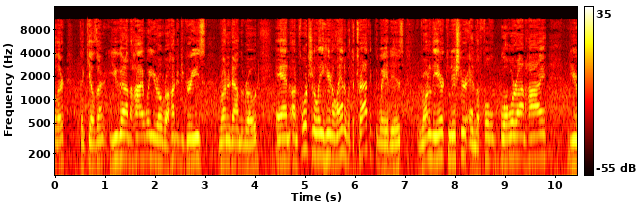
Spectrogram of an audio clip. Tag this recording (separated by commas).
Speech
